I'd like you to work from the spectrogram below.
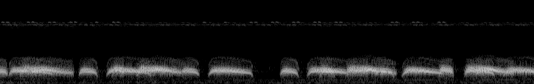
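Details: Eager wild-caught spotted dove on 9 January 2024 pouring out dense, connected cooing for coaching trap decoys. Long resonant coos, each preceded by a clipped note, run almost without gaps; a faint high steady tone sits underneath.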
